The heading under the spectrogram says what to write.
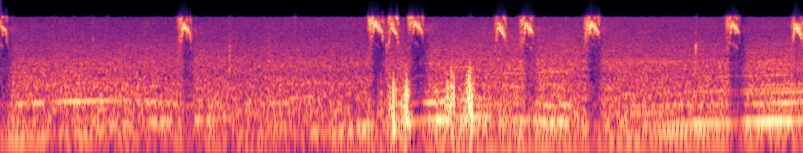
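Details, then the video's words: A small sparrow fledgling pleads for food from its parents, giving brief piercing chirps, a tight cluster of three in the middle, then spaced single notes, with low rumbling noise behind. "Птенец воробья выпрашивает еду"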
